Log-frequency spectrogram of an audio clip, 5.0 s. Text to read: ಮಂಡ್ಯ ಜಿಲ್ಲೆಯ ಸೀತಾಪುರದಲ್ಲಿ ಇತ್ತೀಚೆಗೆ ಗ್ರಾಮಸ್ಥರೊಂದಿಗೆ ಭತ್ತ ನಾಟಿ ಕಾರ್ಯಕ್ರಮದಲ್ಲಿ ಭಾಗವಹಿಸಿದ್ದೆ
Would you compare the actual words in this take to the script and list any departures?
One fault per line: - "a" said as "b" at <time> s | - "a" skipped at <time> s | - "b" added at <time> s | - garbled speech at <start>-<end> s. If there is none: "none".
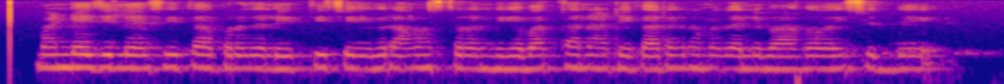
none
